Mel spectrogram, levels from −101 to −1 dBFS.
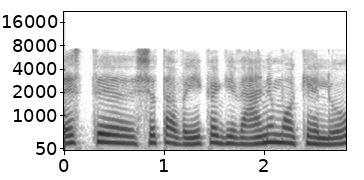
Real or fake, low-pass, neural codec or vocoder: real; 7.2 kHz; none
